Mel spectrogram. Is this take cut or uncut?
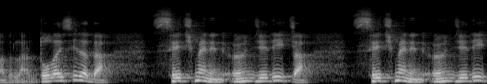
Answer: cut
